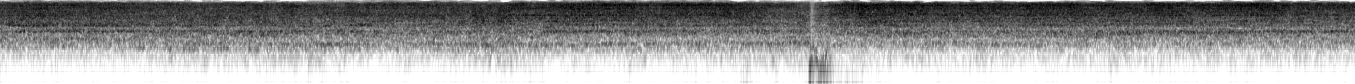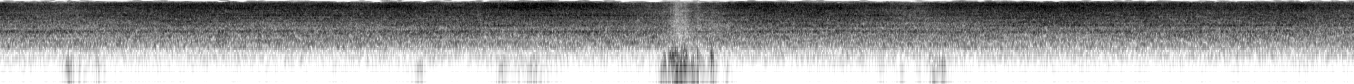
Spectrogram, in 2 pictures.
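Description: A hair dryer blows with a steady, loud whoosh.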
